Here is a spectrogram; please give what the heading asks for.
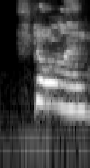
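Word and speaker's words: Stollen: the fruitcake and stolen is that how you pronounce it stolen stolen would be the specific german pronunciation she says those recipes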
